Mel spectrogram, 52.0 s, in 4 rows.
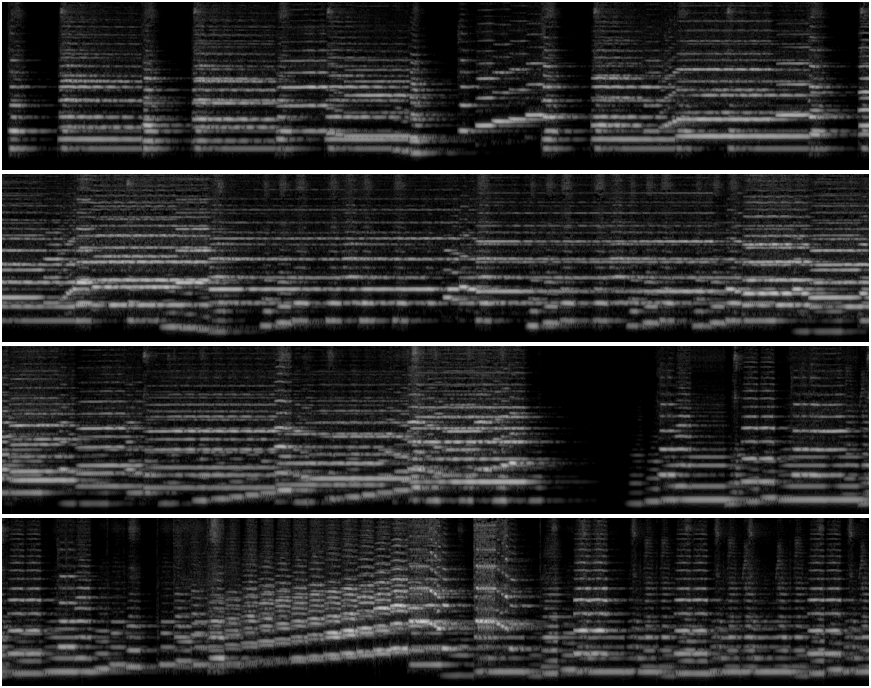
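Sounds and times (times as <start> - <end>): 
flutes: 0.1 - 34.8, 35.4 - 52.0.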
